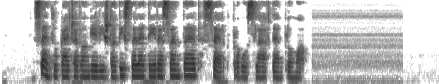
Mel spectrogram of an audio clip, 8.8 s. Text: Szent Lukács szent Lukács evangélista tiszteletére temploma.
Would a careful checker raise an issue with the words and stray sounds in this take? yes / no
yes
